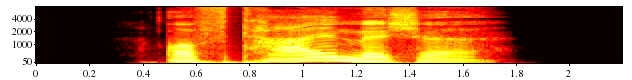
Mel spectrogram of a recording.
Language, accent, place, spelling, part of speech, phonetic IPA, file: German, Germany, Berlin, ophthalmische, adjective, [ɔfˈtaːlmɪʃə], De-ophthalmische.ogg
- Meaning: inflection of ophthalmisch: 1. strong/mixed nominative/accusative feminine singular 2. strong nominative/accusative plural 3. weak nominative all-gender singular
